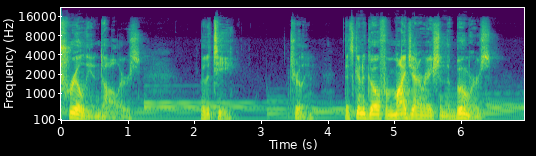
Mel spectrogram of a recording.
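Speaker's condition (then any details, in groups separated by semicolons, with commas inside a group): No condition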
